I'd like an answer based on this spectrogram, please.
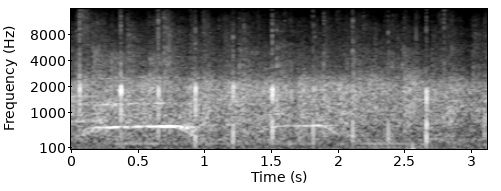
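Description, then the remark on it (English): An audience at Theater in the Woods claps steadily for the backstage crew, a dense wash of applause with scattered sharper individual claps, moderately loud and continuous throughout, with a faint tonal hum running underneath. “As a matter of fact, before I go any further, let's give a warm round of applause for all the people working backstage to make these productions happen.”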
